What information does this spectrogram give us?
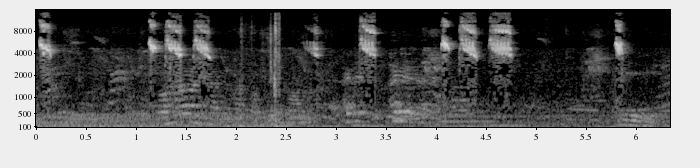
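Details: Golden-headed weaver recording used as a lure to make birds sing actively: sharp, very high chirps come singly or in quick clusters of two or three, with irregular gaps. A low steady hum runs underneath.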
